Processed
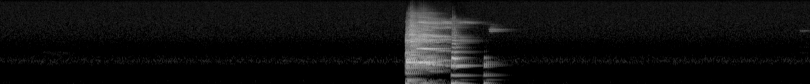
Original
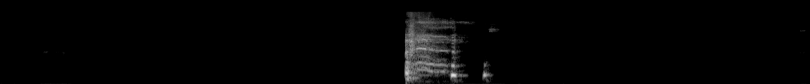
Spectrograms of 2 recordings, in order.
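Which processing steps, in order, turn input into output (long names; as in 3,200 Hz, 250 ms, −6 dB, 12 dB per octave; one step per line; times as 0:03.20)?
flutter between parallel walls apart 3.3 metres, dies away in 0.47 s
bit-depth reduction 10 bits, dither triangular
harmonic generator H 5 −14 dB, 6 −16 dB, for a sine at −4 dBFS
drawn EQ curve 210 Hz 0 dB, 300 Hz −29 dB, 620 Hz −17 dB, 1,100 Hz +12 dB, 1,700 Hz −2 dB, 3,700 Hz +9 dB, 7,000 Hz +11 dB
level −4 dB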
